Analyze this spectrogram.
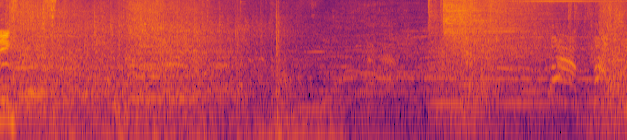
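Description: Creatures snarl in a fight.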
